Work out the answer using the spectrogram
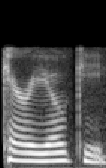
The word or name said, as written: Karaoke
